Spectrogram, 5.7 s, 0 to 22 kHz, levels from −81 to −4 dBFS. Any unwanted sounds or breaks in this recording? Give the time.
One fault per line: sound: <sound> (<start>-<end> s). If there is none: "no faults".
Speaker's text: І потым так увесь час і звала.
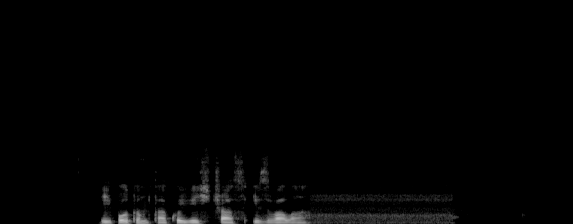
no faults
